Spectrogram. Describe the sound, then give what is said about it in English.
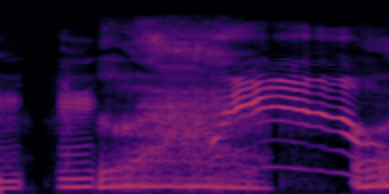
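A person's voice imitates a big cat's growl, a loud, drawn-out rasping roar with a rising, wavering pitch, broken by short pauses at the start and end. “You ain't no big lion. You a little meow.”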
